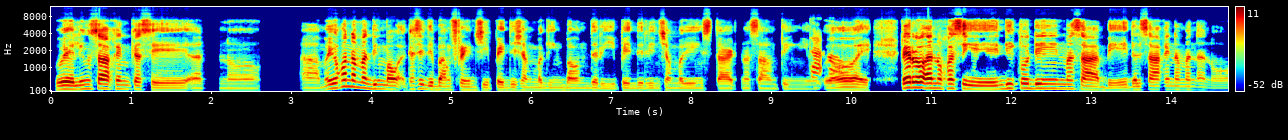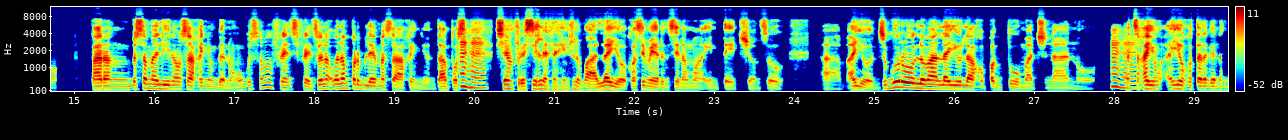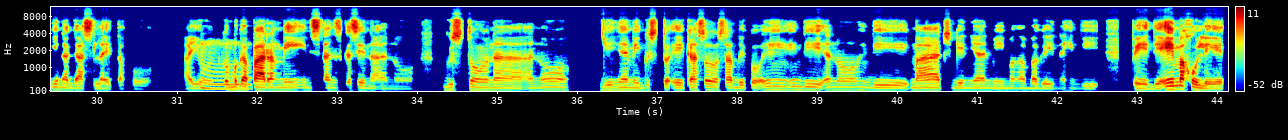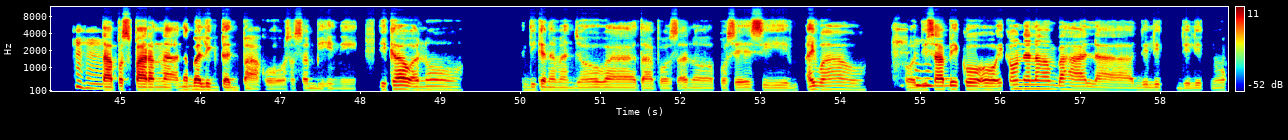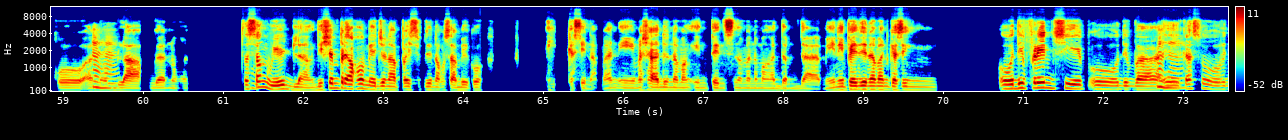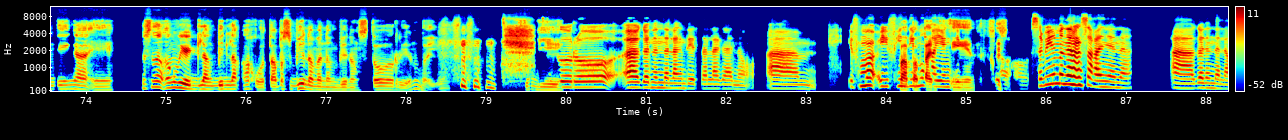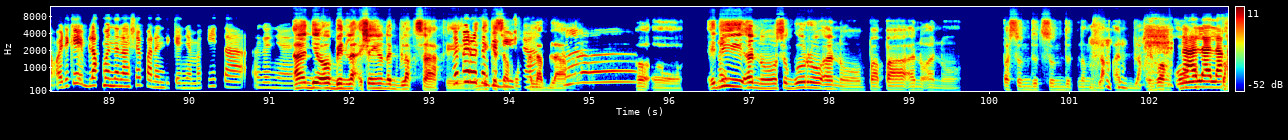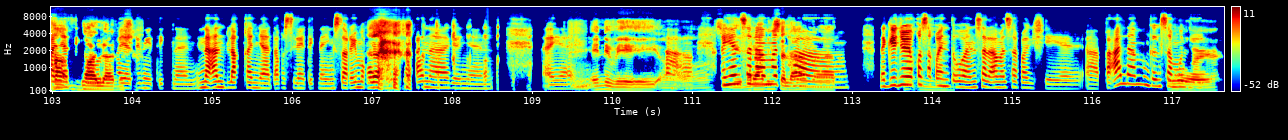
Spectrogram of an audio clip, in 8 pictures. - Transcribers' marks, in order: tapping; laughing while speaking: "sila na yung"; chuckle; chuckle; scoff; drawn out: "Ah"; chuckle; laughing while speaking: "Kaya"; laugh
- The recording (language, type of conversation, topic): Filipino, advice, Paano ko mababalanse ang emosyonal na koneksyon sa relasyon at ang sarili kong kalayaan?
